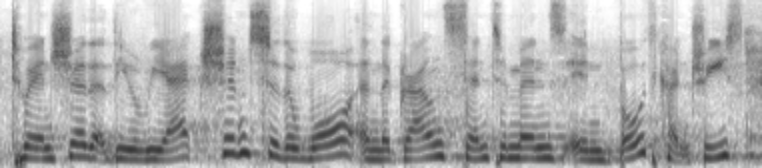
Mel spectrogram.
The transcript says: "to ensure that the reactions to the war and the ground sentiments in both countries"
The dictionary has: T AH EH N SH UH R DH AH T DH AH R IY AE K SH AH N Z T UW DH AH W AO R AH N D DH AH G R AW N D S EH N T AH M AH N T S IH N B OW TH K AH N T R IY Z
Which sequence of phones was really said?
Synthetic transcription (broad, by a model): T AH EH N SH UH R DH AH T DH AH R IY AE K SH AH N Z T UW DH AH W AO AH N DH AH G R AW N D S EH N T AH M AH N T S IH N B OW TH K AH N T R IY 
